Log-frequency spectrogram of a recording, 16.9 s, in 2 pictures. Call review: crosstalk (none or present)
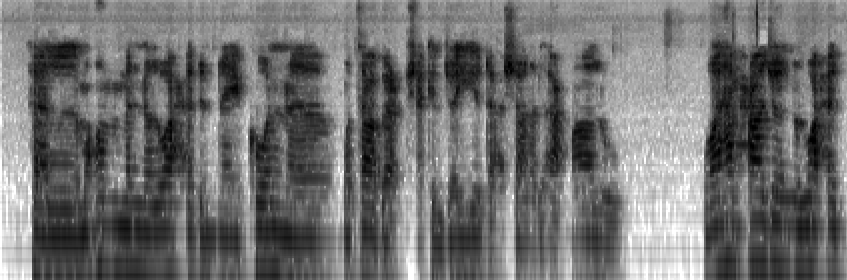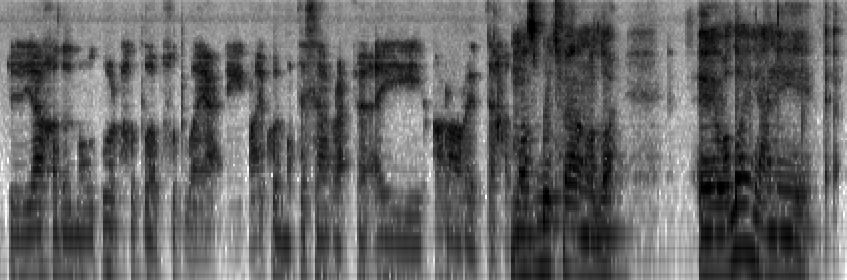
none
